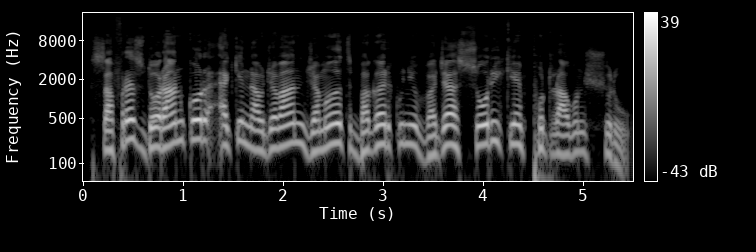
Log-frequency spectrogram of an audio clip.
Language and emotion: Kashmiri, neutral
